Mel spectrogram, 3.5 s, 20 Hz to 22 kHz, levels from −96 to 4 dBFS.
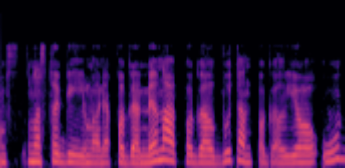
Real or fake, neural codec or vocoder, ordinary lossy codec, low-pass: fake; codec, 16 kHz, 4 kbps, FreqCodec, larger model; MP3, 96 kbps; 7.2 kHz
